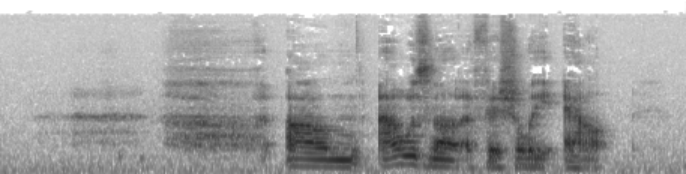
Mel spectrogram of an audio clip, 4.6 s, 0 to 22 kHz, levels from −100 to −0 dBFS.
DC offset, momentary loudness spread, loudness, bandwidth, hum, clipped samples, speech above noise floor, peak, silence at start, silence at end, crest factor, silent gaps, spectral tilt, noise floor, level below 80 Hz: under 0.1%; 21 LU; -22 LUFS; 16.5 kHz; none; under 0.1%; 27 dB; -2 dBFS; 0.5 s; 0.5 s; 22 dB; none; -4 dB/octave; -48 dBFS; -54 dBFS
